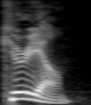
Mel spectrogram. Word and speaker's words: Gurriel: The Houston Astros first baseman, Yuli Gurriel. I don't know if I'm saying that right. – I think you are. – It's not with an H sound. Gurriel.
